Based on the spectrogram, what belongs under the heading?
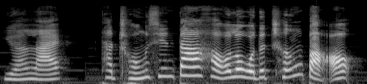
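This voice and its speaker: A woman telling a children's story as a small timid mouse, in a sweet, expressive, sing-song manner. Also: high-pitched, slow, faint music behind.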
